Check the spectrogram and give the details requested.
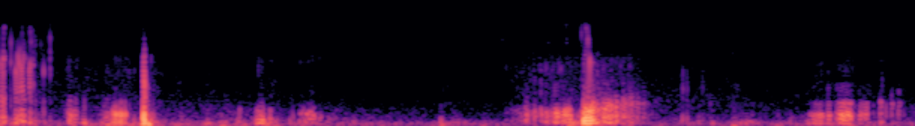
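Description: Low, rumbling gurgles in irregular bursts with quiet gaps: stomach growling from an empty stomach during hunger, a normal finding.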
